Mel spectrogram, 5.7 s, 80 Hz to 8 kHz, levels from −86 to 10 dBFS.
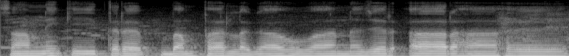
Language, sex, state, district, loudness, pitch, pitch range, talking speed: Hindi, male, Rajasthan, Jaipur, -15 LUFS, 110 Hz, 110-115 Hz, 105 wpm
